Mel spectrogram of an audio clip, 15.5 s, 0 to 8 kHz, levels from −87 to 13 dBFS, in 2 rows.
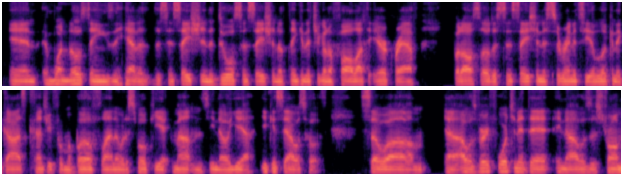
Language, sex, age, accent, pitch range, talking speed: English, male, 30-49, American, 95-100 Hz, 250 wpm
